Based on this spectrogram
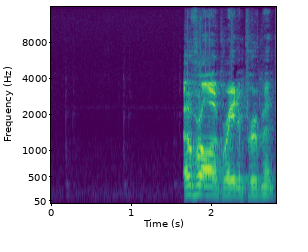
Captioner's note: slow, faint clicking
